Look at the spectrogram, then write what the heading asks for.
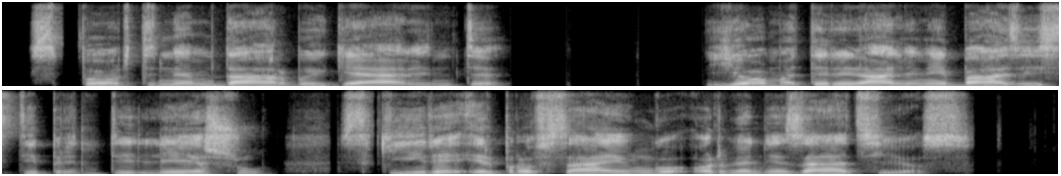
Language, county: Lithuanian, Vilnius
